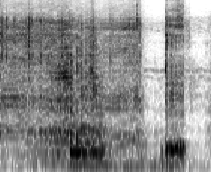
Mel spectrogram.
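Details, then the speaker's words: Power window motor removed from the door, whirring roughly with a gritty grind, then a short second burst; grinding from inside the electric motor, which is full of rust in the gears. "if it falls off the door and you can hear there that the grinding's coming from the inside the electric motor"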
